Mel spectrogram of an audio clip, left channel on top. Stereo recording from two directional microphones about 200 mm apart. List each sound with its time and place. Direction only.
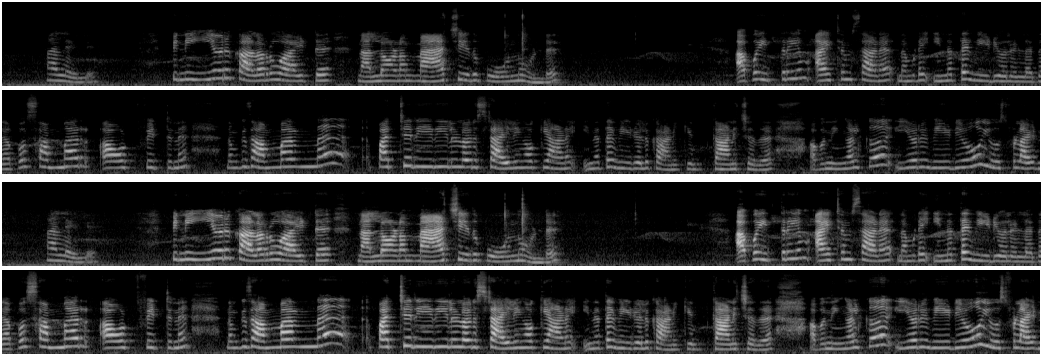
0.4 s a woman's voice: centre (ahead or behind)
1.7 s a woman's voice: 5° right (ahead or behind)
7.3 s a woman's voice: 10° right (ahead or behind)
